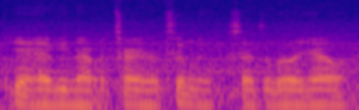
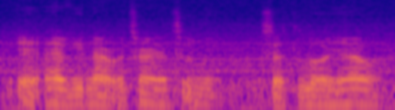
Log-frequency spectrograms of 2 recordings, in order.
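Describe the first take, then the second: No difference in how they are said.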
